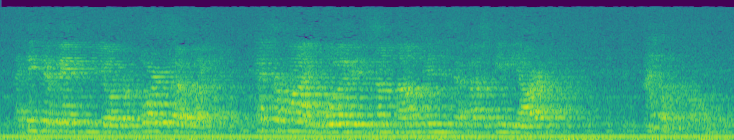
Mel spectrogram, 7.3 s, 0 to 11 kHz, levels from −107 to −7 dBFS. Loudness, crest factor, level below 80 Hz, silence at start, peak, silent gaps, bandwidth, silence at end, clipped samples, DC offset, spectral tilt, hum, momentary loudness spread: -20 LUFS; 14 dB; -30 dBFS; 0 s; -4 dBFS; none; 9.6 kHz; 0 s; under 0.1%; under 0.1%; -6.5 dB/octave; none; 8 LU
